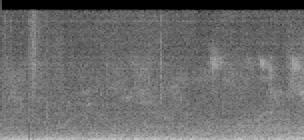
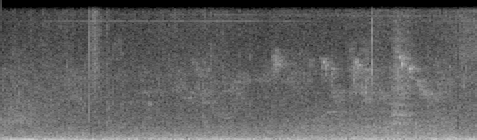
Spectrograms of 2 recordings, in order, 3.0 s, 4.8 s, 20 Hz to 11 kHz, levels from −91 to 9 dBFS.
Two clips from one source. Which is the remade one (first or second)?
first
